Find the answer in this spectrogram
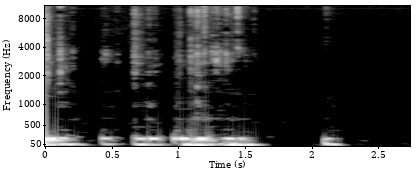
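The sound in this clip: Keyboard typing while writing notes: several short bursts of quick key clatter separated by pauses, ending with one isolated brief burst.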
